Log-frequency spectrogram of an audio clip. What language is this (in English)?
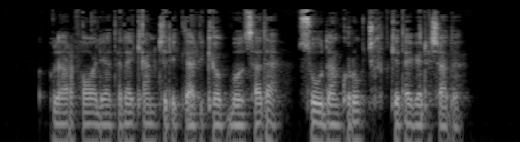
Uzbek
